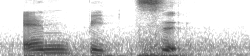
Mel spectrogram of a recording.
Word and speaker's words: えんぴつ: And over here you will notice that when we pronounce, we say M, but when we write, the syllable is N. Enpitsu.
